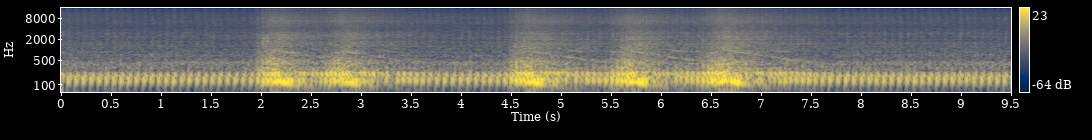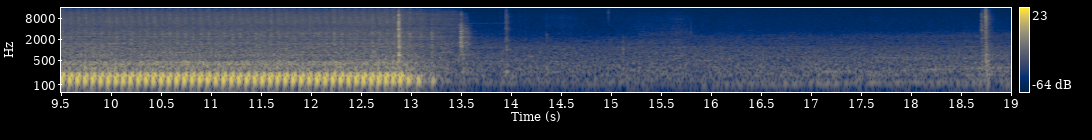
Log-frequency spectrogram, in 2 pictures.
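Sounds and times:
scooter engine idling: 0:00.0 - 0:13.5.

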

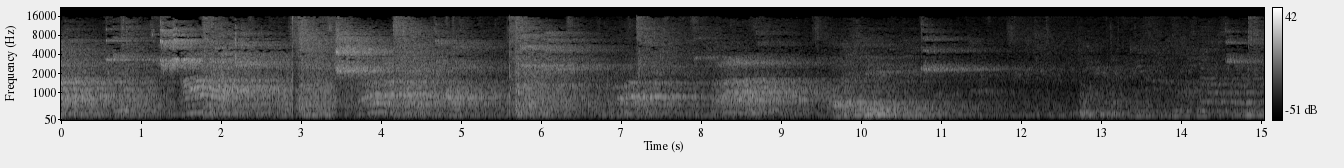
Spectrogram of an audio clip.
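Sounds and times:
racket hitting shuttlecock: 0:00.6 - 0:07.9.

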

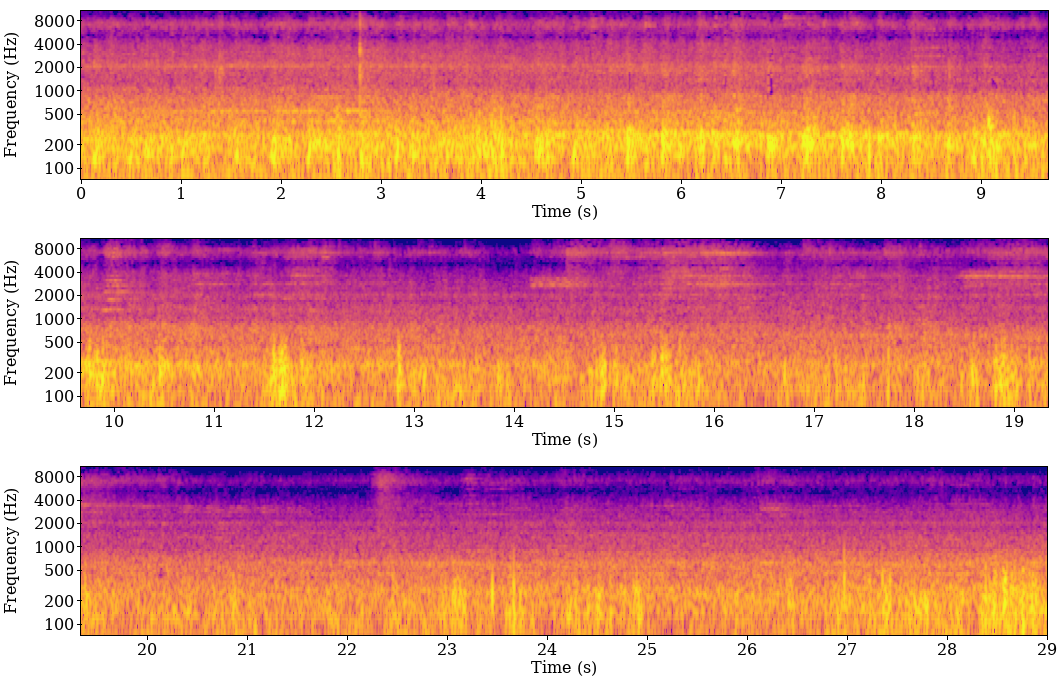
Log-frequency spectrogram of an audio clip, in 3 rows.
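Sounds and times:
wheels clacking over rail joints: 0:00.0 - 0:13.6
train coaches rumbling past: 0:00.0 - 0:29.0.

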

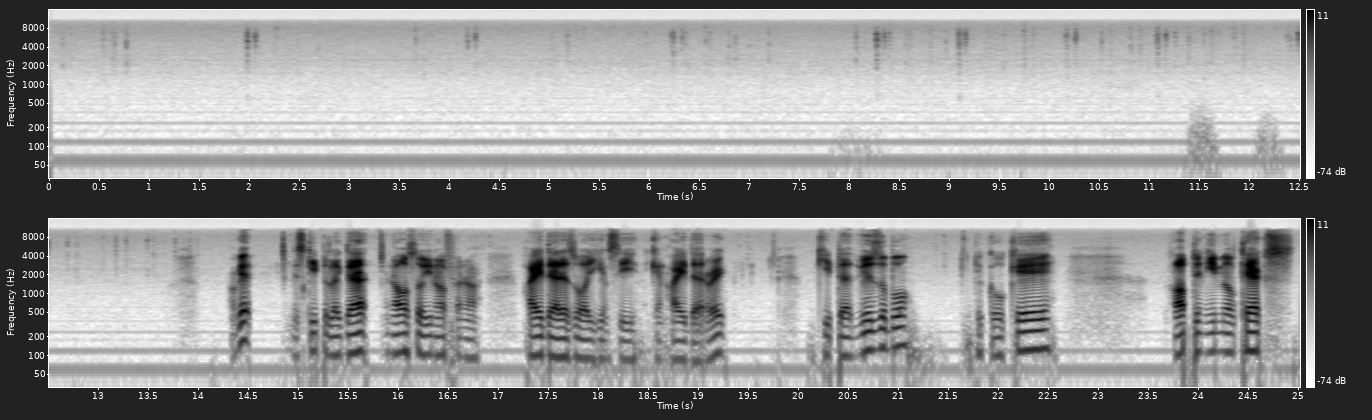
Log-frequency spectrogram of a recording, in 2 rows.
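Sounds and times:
low electrical hum: 0:00.0 - 0:25.0
keyboard keys clicking: 0:06.2 - 0:07.3, 0:08.0 - 0:13.6.

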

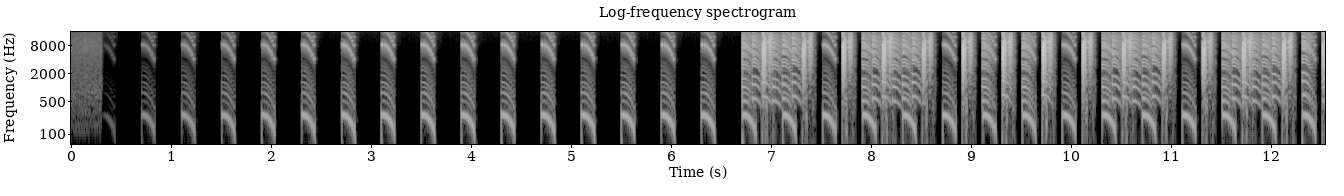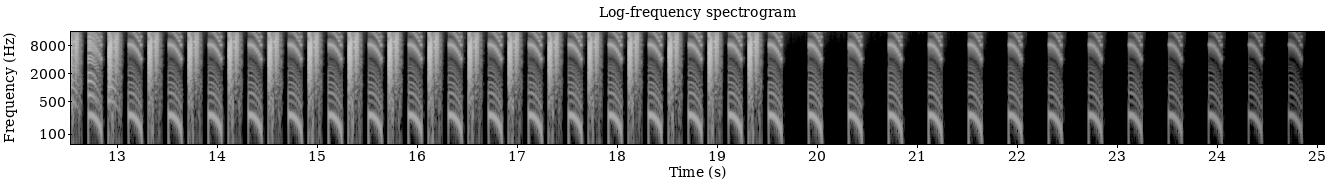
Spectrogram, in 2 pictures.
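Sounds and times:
electronic music with kick drum: 0:06.8 - 0:19.5.

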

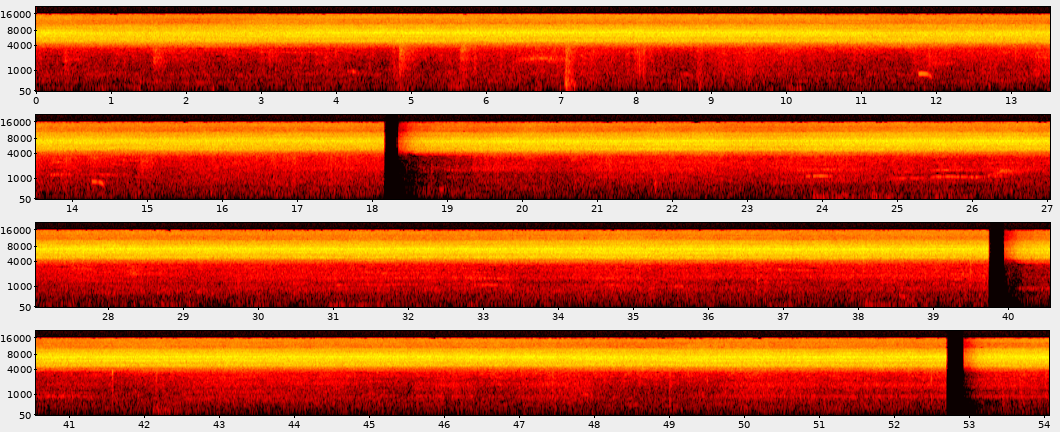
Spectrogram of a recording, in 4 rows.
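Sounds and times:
high-pitched insect chorus: 0:00.0 - 0:54.0
faint chirps: 0:11.4 - 0:15.2, 0:23.3 - 0:26.9.

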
